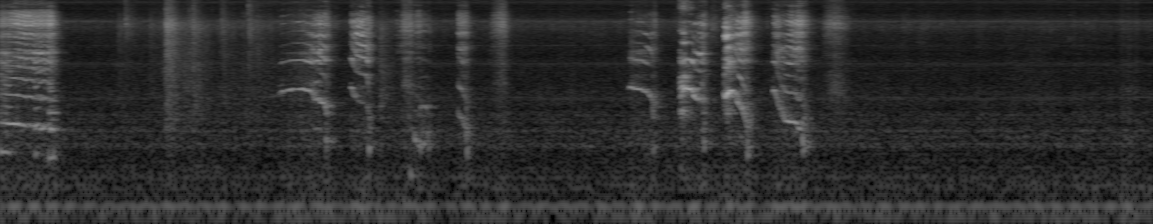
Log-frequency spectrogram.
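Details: Tantrum by a French Bulldog shut in his cage, with a sharp opening squeal, then bursts of high, falling whines in clusters, separated by quiet gaps, in a small room.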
